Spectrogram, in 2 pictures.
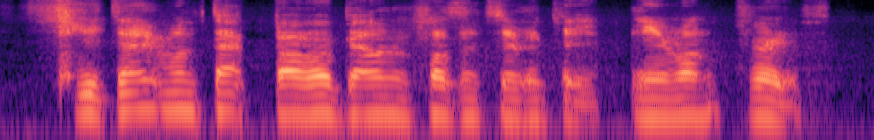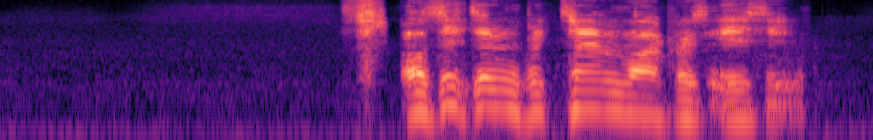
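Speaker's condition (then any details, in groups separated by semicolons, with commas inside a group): Duchenne muscular dystrophy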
